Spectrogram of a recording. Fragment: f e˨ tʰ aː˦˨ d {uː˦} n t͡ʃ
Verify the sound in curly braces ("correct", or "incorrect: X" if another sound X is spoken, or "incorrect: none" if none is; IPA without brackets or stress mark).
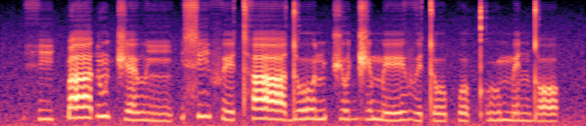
incorrect: oː˦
